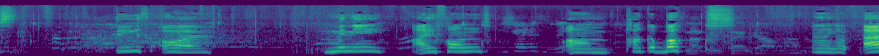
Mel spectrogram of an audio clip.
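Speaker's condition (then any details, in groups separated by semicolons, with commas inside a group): Speech impairment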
